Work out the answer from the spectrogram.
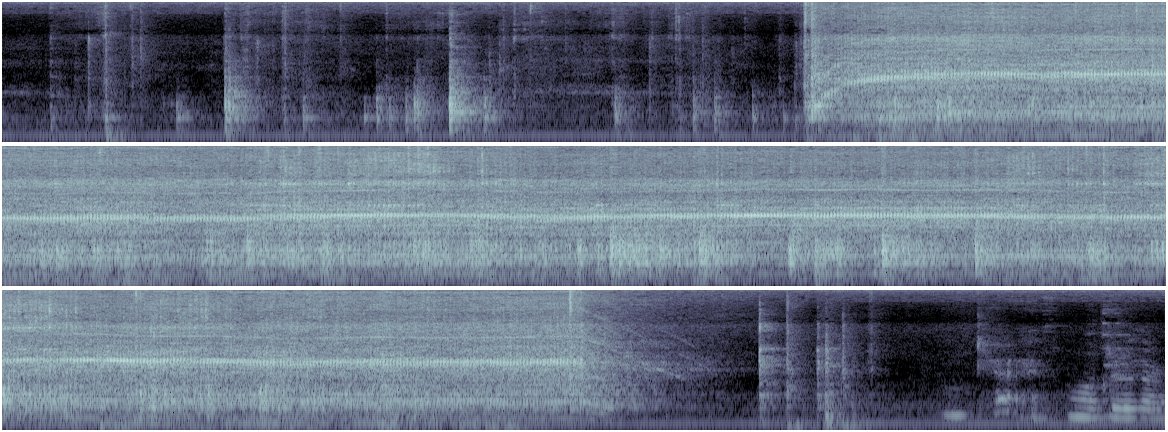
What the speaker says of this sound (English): I'm going to just kind of stir it in with my hand here before I turn on the beater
